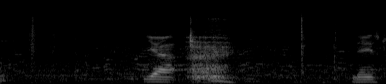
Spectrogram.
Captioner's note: clears throat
